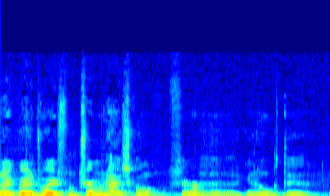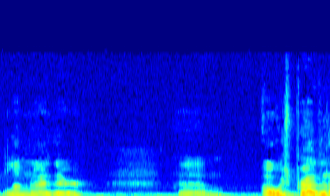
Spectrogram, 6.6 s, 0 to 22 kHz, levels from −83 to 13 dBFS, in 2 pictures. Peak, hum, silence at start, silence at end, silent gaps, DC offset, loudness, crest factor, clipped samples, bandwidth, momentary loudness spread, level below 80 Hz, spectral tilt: -8 dBFS; none; 0 s; 0 s; none; under 0.1%; -26 LUFS; 18 dB; under 0.1%; 16 kHz; 22 LU; -40 dBFS; -6.5 dB/octave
